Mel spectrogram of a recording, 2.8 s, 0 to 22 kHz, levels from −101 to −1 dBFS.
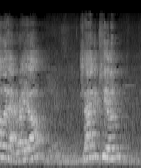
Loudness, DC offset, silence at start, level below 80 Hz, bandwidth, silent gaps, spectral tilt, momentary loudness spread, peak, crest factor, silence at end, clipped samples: -27 LUFS; under 0.1%; 0 s; -78 dBFS; 15.5 kHz; none; -3 dB/octave; 17 LU; -12 dBFS; 16 dB; 0 s; under 0.1%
